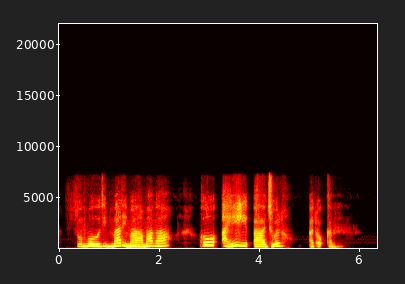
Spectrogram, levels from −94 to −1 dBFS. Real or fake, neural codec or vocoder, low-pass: fake; codec, 16 kHz in and 24 kHz out, 0.8 kbps, FocalCodec, streaming, 65536 codes; 7.2 kHz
